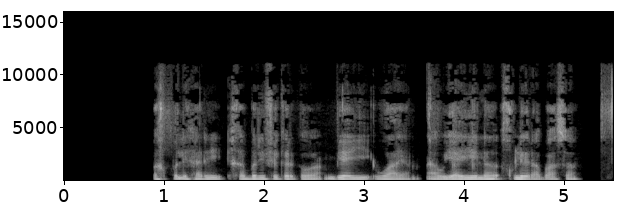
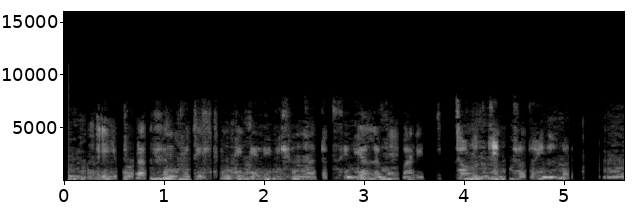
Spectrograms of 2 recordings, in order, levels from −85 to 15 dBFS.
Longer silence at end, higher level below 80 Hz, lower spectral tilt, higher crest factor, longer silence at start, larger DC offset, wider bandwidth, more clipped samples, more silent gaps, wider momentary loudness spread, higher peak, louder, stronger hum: about the same, 0 s vs 0 s; about the same, -56 dBFS vs -58 dBFS; about the same, -5.5 dB/octave vs -5.5 dB/octave; second, 18 dB vs 24 dB; first, 0.9 s vs 0.05 s; neither; first, 11.5 kHz vs 8 kHz; neither; second, 5.21-5.36 s vs 0.54-0.58 s, 3.62-3.71 s, 3.78-3.90 s, 5.09-5.34 s; second, 8 LU vs 15 LU; first, 0 dBFS vs -6 dBFS; first, -18 LUFS vs -29 LUFS; neither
